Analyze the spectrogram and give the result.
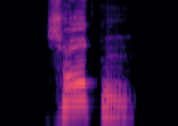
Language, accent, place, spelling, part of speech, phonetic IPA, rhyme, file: German, Germany, Berlin, schölten, verb, [ˈʃœltn̩], -œltn̩, De-schölten.ogg
- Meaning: first-person plural subjunctive II of schelten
